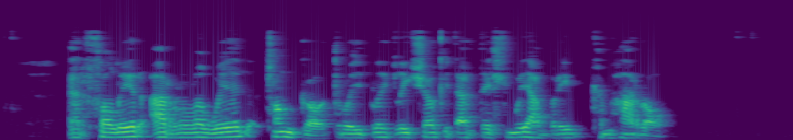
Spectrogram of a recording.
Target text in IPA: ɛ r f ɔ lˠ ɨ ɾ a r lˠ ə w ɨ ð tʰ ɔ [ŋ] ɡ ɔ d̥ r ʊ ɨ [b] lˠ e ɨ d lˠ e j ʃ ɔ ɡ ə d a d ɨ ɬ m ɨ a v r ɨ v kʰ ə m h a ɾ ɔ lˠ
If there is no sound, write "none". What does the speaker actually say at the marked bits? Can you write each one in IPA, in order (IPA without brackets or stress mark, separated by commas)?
ŋ, b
